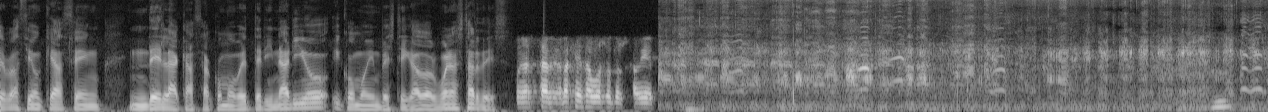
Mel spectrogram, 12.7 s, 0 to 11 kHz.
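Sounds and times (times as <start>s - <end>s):
speech: 0.0s - 7.2s, 12.1s - 12.4s
dense chorus of wetland birds calling at a nature reserve: 6.6s - 12.6s
goose-like honks at a wetland nature reserve: 6.6s - 12.6s.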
